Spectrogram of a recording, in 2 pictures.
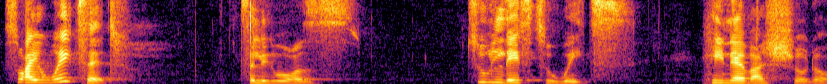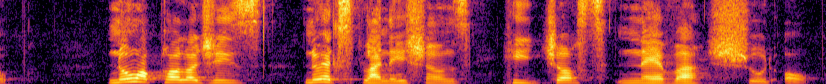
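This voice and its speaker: A Nigerian woman in her thirties telling her own life story on stage, earnest and measured with pauses. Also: mid-range voice. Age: 30s. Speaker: speaker. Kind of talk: personal story talk on stage. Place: stage before a live audience.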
